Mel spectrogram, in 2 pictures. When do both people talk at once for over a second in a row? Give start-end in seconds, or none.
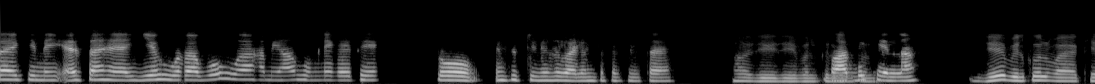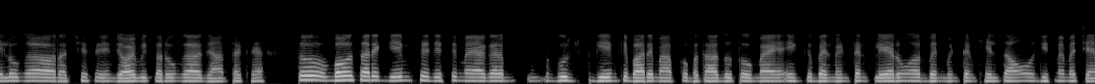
none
